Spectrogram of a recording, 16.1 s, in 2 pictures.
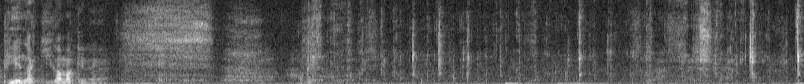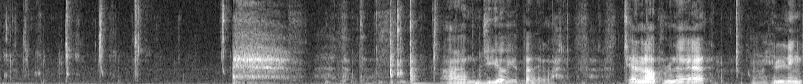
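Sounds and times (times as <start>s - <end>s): person chewing and smacking food: 2.8s - 10.4s, 11.3s - 14.3s, 15.0s - 15.7s.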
